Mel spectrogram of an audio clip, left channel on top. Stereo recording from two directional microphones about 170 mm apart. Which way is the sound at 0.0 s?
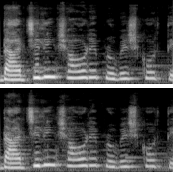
15° left (ahead or behind).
